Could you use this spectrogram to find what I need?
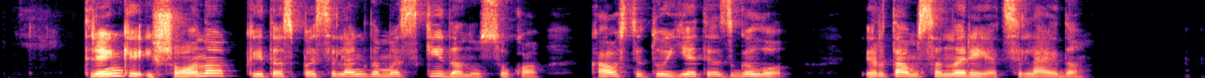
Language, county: Lithuanian, Vilnius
